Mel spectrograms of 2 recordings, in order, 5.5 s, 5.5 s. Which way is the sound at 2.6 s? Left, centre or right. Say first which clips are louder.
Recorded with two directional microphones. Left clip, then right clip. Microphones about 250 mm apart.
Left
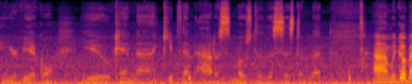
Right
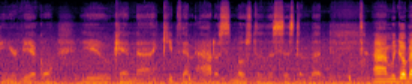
Right 3 dB; centre.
